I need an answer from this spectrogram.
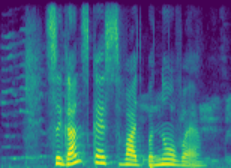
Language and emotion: Russian, positive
